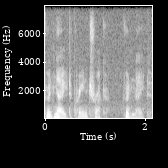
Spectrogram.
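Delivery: ordinary delivery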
